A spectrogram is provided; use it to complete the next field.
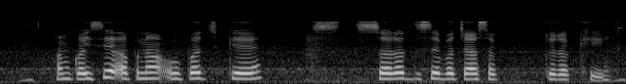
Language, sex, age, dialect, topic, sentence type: Magahi, male, 31-35, Western, agriculture, question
